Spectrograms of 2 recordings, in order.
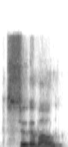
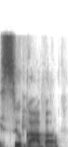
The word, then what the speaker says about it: Sugabo: and this is sugab am I pronouncing your name right um it's actually sugabo sugabo got it thank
